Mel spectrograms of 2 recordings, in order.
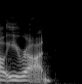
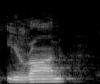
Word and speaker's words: Iran: You say you support the Iranian people, but you're pronouncing our country's name wrong. Our country is named Iran not Iran.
